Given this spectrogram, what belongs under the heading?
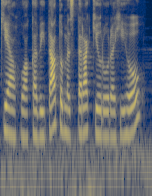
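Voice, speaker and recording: A woman's voice: fairly low pitch, steady tone, a little slow, soft background music, pitched below the performer's own voice, natural voice. A woman voicing a kind, concerned female schoolteacher who speaks reassuringly in a children's story.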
